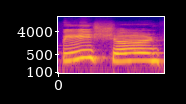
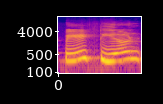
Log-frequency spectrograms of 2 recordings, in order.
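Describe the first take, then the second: First: The middle consonant is an sh sound. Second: The middle consonant is a t sound. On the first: The speaker calls it right. "इसको बोला गया है श" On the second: The speaker calls it wrong. "पेटियंट नहीं बोलेंगे"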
